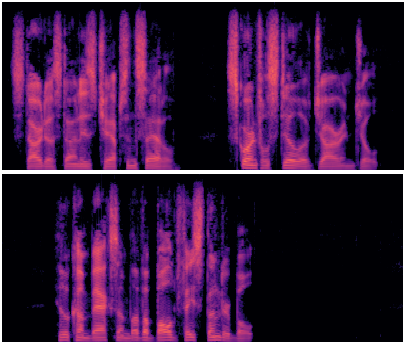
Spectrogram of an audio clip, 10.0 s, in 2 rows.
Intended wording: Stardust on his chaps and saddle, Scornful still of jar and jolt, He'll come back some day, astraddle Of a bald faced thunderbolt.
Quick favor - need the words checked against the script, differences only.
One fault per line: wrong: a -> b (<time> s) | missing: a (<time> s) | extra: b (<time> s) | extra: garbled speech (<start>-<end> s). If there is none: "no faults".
missing: day astraddle (6.6 s)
